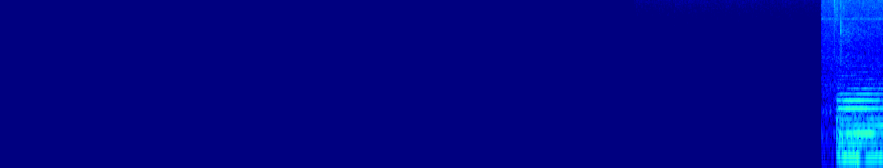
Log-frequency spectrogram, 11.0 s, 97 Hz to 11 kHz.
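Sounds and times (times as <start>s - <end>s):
instrumental music held chord: 10.3s - 11.0s.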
